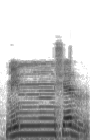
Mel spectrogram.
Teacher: نون ساکن کے بعد حروف اخفاء میں سے شین ہے آپ نے اخفاء کرنا ہے نوز میں ساؤنڈ لے کے جائیں گے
